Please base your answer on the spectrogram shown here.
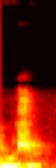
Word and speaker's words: Yorkshire: So he's saying it's never shire, it's always sure. Like Yorkshire.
